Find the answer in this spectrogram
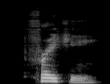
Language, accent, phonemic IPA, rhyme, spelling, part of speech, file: English, Australia, /ˈfɹiː.ki/, -iːki, freaky, adjective, En-au-freaky.ogg
- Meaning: 1. Resembling a freak 2. Odd; bizarre; unusual 3. Scary; frightening 4. Sexually deviant or overly sexual 5. Sexually deviant or overly sexual.: Sexually aroused, horny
